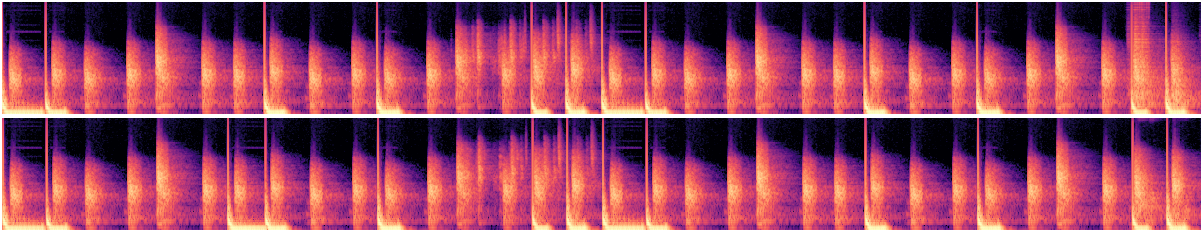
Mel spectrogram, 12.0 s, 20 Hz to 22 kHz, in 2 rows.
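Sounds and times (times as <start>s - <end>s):
drums: 0.0s - 11.9s.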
